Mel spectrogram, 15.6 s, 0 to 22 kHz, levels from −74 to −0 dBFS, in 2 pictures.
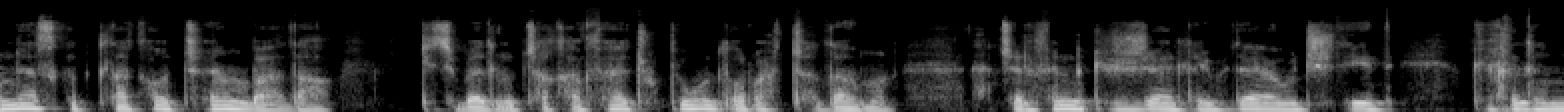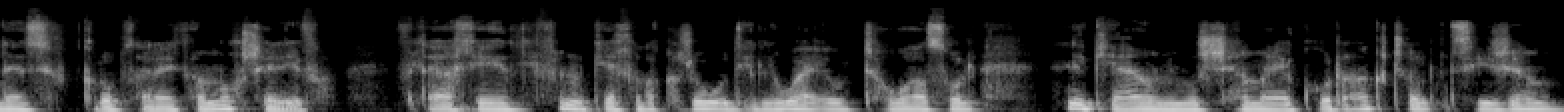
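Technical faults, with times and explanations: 1.55, 2.79–2.85, 5.99, 7.49, 10.65–10.67 and 13.65–13.67 s, lost packet rebuilt from error correction: each time the speech briefly turns rough and grainy for about 20 ms (40 ms at 2.79 s, consistent with two consecutive lost packets), then returns to full quality. The stream kept going because each missing stretch was replaced by a coarse low-bitrate copy carried in the next packet. Unlike packet-loss concealment or a dropout, there is no silence, smearing or repeated tail, only a short rough patch.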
